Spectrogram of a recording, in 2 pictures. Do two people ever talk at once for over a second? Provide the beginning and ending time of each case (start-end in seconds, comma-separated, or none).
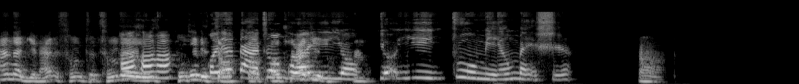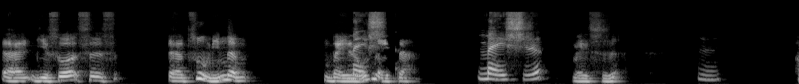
2.1-3.8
